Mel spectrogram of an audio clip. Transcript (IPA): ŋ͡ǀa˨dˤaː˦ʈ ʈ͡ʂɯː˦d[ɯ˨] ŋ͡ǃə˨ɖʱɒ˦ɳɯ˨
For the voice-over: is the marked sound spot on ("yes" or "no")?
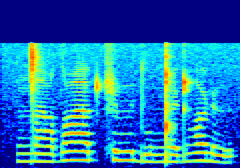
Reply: no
